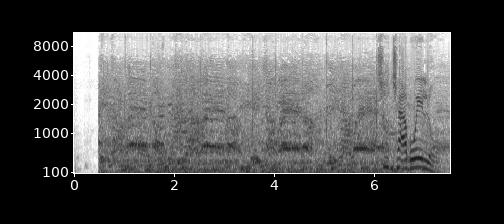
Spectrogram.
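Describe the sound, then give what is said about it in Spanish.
A stadium crowd shouts at footballer Javier 'Chicharito' Hernández, a loud, sustained chant of massed voices that bursts in suddenly and holds steady throughout. “Y escuchen cómo le gritaban a Javier, el Chicharito Hernández.”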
